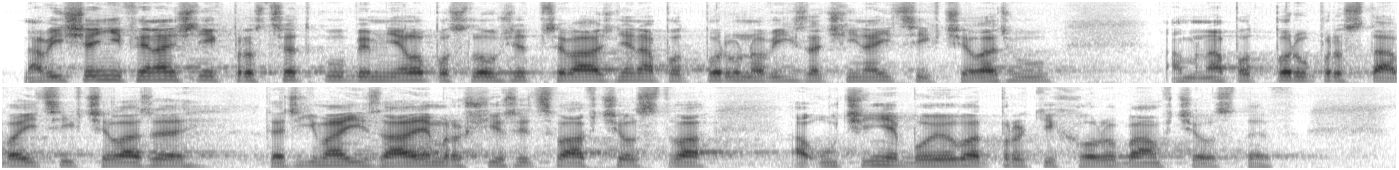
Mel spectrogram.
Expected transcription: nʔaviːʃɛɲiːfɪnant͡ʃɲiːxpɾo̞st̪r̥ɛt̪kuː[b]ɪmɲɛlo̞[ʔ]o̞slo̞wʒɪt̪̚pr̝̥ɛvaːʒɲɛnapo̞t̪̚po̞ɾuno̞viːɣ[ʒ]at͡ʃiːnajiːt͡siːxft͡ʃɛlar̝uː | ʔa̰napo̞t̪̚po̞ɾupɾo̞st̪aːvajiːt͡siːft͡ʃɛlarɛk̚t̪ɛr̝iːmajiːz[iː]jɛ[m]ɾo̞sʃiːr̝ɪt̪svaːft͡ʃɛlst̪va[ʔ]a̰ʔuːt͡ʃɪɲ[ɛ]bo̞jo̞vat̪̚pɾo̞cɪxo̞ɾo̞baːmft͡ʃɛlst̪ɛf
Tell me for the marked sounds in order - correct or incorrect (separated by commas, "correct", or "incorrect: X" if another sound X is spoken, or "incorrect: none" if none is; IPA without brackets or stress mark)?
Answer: correct, incorrect: p, incorrect: z, incorrect: aː, correct, correct, correct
